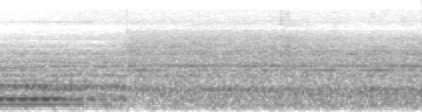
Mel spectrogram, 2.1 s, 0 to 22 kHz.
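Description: Horn of a WDM-3A ALCo diesel locomotive holding a chord of several steady tones, which cuts off about half a second in. After it comes the steady running of the locomotives' ALCo 251B diesel engines.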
